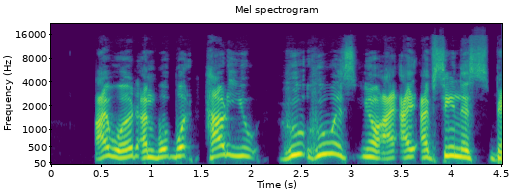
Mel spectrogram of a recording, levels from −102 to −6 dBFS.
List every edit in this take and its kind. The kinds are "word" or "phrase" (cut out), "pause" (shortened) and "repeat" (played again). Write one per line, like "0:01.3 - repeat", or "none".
0:01.5 - pause
0:02.2 - pause

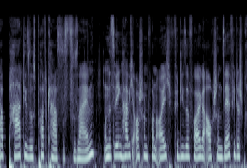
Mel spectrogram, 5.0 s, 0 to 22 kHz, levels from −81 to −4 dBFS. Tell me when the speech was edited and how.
0:02.0 - pause

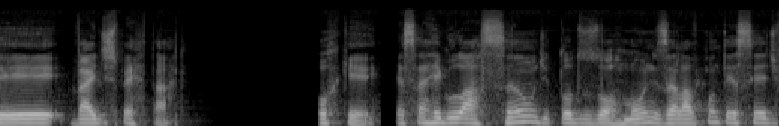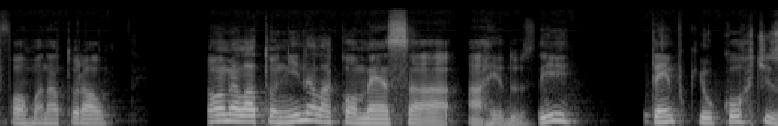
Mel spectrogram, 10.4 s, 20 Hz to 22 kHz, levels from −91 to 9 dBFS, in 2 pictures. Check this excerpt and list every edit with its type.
0:02.5 - pause
0:04.6 - word
0:09.5 - word

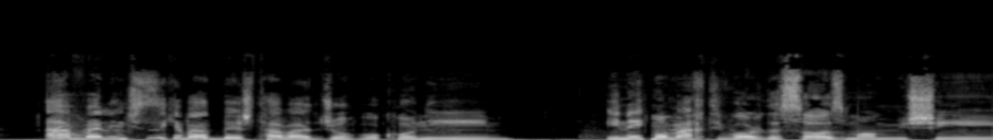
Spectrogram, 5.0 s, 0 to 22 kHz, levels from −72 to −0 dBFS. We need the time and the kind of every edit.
0:03.2 - word

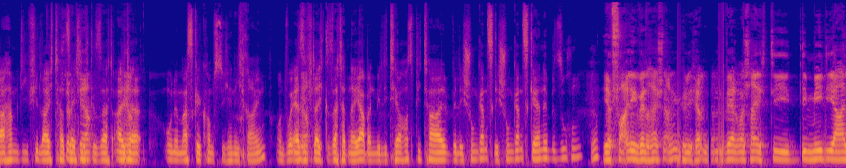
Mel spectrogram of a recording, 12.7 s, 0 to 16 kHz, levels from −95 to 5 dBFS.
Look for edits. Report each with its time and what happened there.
0:04.0 - pause
0:07.4 - repeat
0:09.7 - word

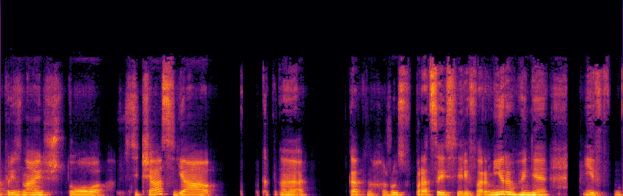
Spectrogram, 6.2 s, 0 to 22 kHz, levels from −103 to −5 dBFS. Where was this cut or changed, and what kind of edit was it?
0:01.1 - pause
0:03.7 - phrase

